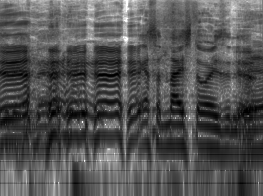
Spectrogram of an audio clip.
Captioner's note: laughing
